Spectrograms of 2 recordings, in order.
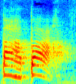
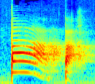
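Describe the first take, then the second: First: The second syllable keeps its full tone. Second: The second syllable is in the neutral tone. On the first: The speaker calls it wrong. "we don't say 爸爸, no" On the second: The speaker calls it right. "that's father"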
